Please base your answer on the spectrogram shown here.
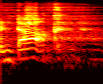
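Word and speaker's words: dark: डार्क, जैसे हम डाक पोस्ट ऑफिस कहते हैं ना हिंदी में, ये डाक को वैसे ही प्रोनाउंस किया जाता है, इसका जो आर होता है उसका आवाज बहुत कम होता है, और अंग्रेज को तो अंग्रेज जब बोलते हैं तब तो आर सुनाई ही नहीं देता है।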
